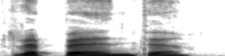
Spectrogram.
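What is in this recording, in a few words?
"repente", female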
